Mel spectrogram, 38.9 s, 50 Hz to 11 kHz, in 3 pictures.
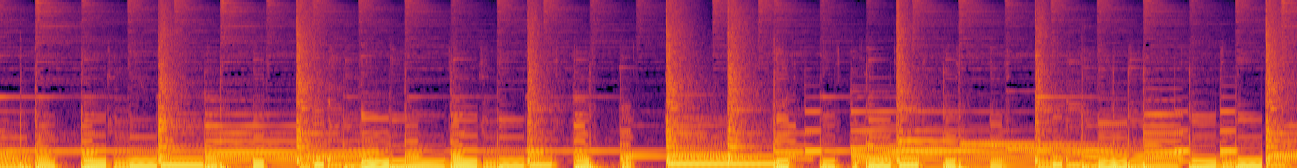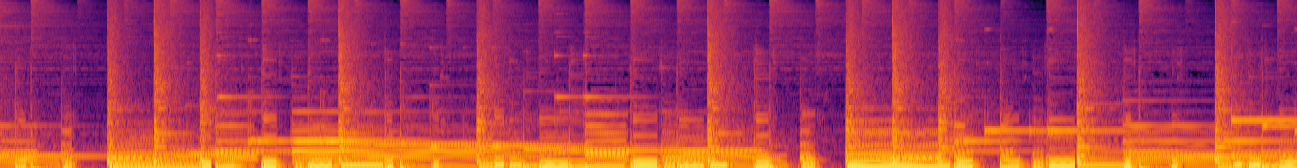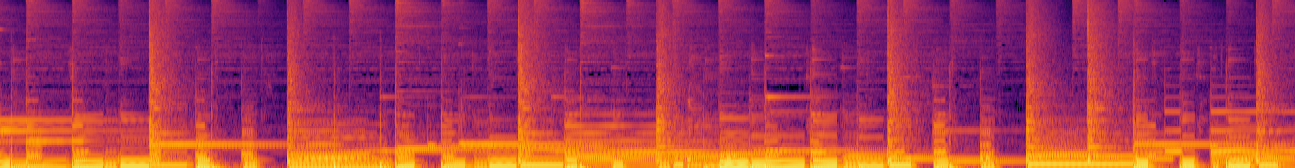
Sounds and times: Jazz: 0.0s - 38.8s.

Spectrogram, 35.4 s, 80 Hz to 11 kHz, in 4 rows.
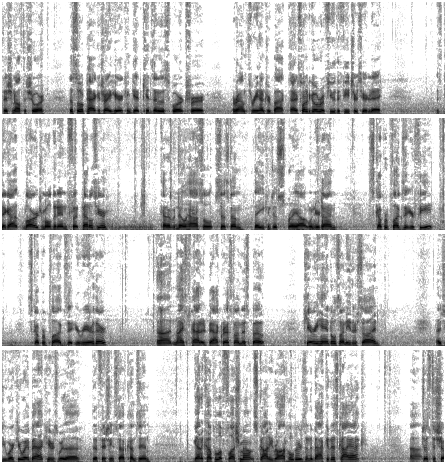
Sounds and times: Speech: 0.0s - 7.6s, 8.7s - 11.0s, 12.0s - 15.6s, 16.2s - 17.5s, 18.3s - 19.9s, 20.8s - 23.0s, 23.8s - 25.4s, 26.4s - 29.6s, 30.4s - 33.9s, 34.7s - 35.4s.

